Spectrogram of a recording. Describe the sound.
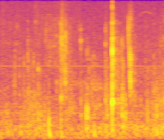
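Chewing a coffee and chocolate chip treat: soft, irregular crunches and moist mouth clicks, quiet overall, with one sharper crunch partway through and no talk.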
